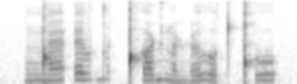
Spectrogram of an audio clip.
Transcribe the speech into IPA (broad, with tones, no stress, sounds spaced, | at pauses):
ŋ͡ǃ ɛ̃˨˦ ʔ ɛ˦ v d̪ ə˥˨ ǃʰ ʌ˨˦ ɖ n̪ ə̃˩ ɖ ɳ ə˨˦ ð o˩ t ǃʼ ʊ˦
